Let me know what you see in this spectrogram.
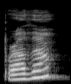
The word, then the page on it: brother: British English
